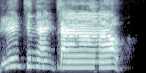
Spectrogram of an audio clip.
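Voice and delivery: whiny, pestering, high-pitched nagging complaint. Speaker mimics how a woman sounds nagging at him, imitating a nagging woman. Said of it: "when they're nagging at you, going".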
